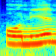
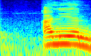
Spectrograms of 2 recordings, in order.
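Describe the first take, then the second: First: The first vowel sounds like 'oh'. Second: The first vowel sounds like 'uh'. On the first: The speaker calls it wrong. "कई लोग प्याज को उसमें spelling O से शुरू होने के कारण ओनियन बोल देते हैं। आप ऐसी गलती ना करें" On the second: The speaker calls it right. "यही इसका सही उच्चारण है"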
